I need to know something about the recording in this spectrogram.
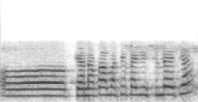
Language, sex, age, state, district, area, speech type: Assamese, female, 45-60, Assam, Golaghat, urban, conversation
